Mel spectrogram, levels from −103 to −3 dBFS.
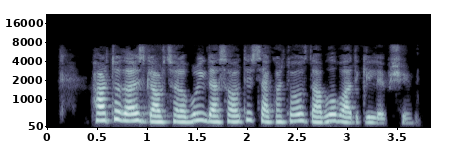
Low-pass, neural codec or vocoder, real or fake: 7.2 kHz; none; real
